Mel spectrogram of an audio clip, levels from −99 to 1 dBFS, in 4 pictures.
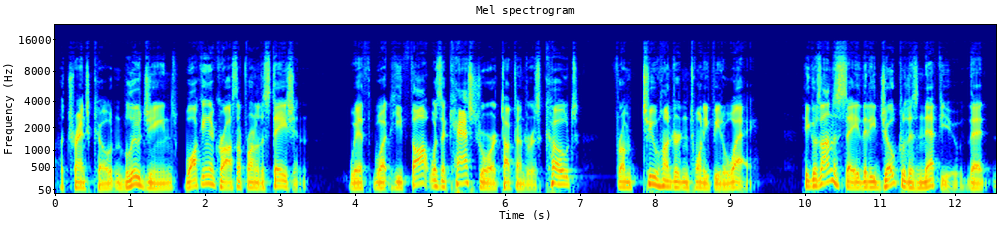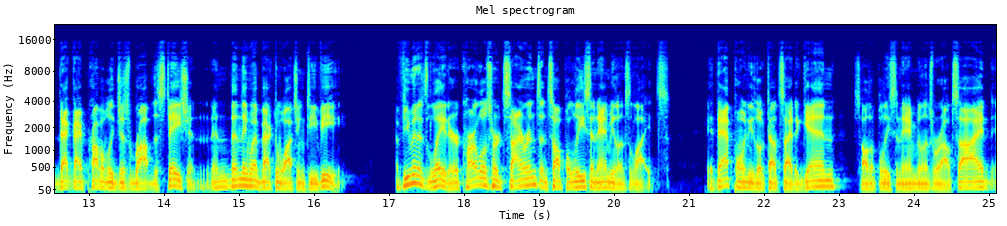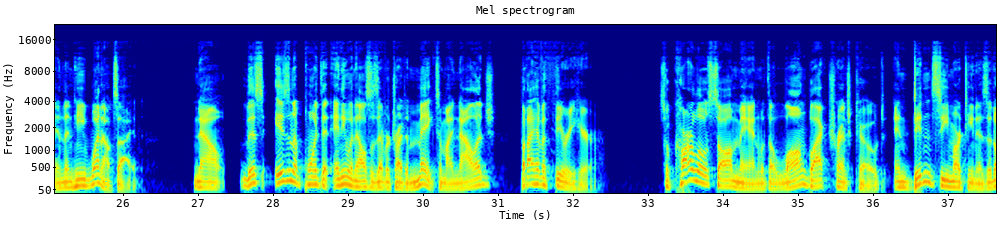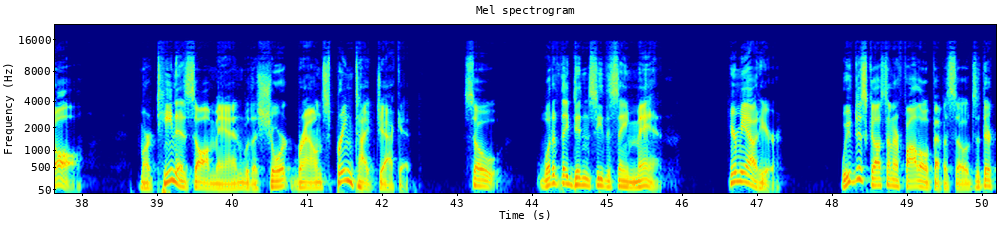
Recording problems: none

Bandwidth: 15.5 kHz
